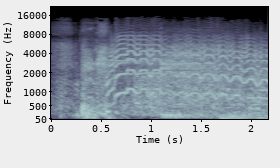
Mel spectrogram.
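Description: A horse-whinny sound effect: one long, high, wavering neigh that starts about half a second in, with laughter underneath.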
